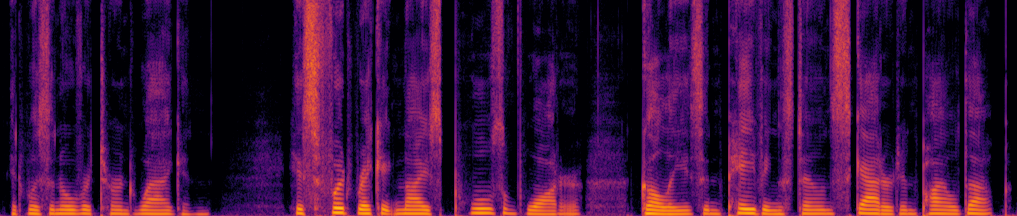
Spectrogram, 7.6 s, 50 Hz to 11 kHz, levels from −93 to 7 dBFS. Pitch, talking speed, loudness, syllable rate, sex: 190 Hz, 150 wpm, -20 LUFS, 5.0 syllables/s, female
